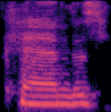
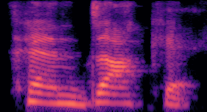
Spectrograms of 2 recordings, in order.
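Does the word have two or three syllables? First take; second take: two; three. First: It is said with two syllables, ending softly. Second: It is said with three syllables, ending hard. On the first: This is the usual Greco-Roman form. The speaker calls it wrong. "We pronounce it as Candace" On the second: This is the original Kushite form. The speaker calls it right. "that word is to be properly pronounced as Kandake"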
